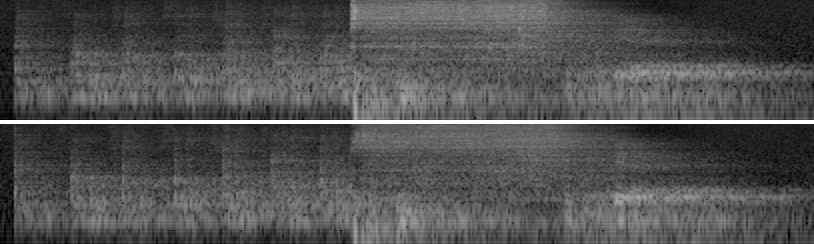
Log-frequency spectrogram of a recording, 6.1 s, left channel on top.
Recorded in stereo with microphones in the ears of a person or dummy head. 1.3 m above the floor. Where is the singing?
70° left (ahead or behind), 2.5 m.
